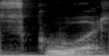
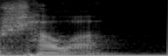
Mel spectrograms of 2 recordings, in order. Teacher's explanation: Und dieser Schau hier mit dem Regengoss, das wäre dann im Althochdeutschen Skur, da käme das her, mit dem langen U und das wird dann eben in der Neuhochdeutschen Diphthongierung zu Schauer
